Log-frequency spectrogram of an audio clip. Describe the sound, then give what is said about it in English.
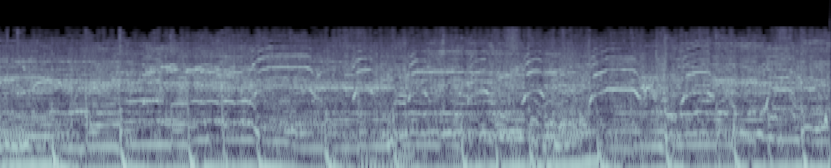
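A large television studio audience screams and cheers wildly as a brand new car is given away to teachers on stage, with overlapping whoops, yells and shrieks rising in a dense, sustained roar for the whole stretch. “I love the crowd at the Oprah show.”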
